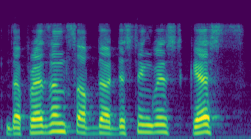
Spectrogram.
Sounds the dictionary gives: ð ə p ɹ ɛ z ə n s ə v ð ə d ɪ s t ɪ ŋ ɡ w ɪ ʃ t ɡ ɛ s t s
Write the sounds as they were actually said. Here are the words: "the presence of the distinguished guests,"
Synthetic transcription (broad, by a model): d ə p ɹ ɛ z ə n s ə v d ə d ɪ s t ɪ ŋ ɡ w ɪ ʃ t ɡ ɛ s t s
